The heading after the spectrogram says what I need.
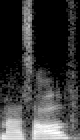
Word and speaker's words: Mazov: I have been corrected. It is in fact Mazov, and my hyper correction, so going too far, trying to pronounce it right, was wrong.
